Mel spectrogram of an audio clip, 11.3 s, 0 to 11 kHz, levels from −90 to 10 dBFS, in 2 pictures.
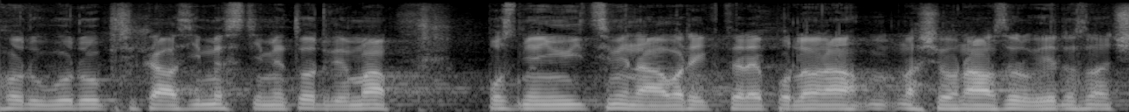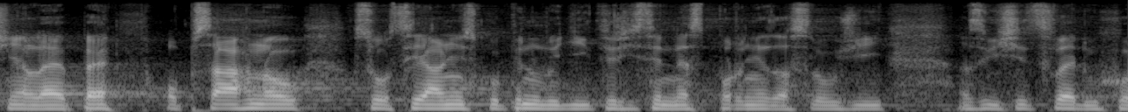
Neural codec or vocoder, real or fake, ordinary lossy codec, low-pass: none; real; AAC, 64 kbps; 9.9 kHz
